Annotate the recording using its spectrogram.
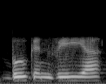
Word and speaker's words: bougainvillea: And my I had called before the freeze about, and I never pronounce it correctly, bougainvillea. – You nailed it. That's exactly how you say it.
